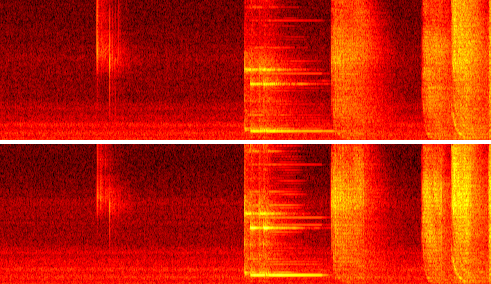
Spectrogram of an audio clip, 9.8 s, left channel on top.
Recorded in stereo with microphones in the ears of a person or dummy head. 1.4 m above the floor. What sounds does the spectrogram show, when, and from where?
1.9 s a clink: 35° left (ahead or behind), 0.6 m
4.9 s a doorbell: 45° right (ahead or behind), 1.0 m
6.6 s tape being pulled: 30° right (ahead or behind), 2 m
